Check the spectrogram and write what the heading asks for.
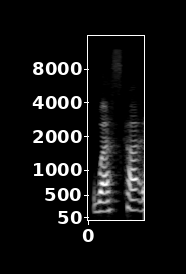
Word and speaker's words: Wescott: Wescott is spelled WESCOTT.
